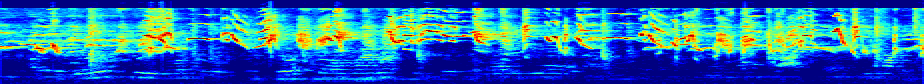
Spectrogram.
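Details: Murai Kampung, the Oriental magpie-robin, wild and visiting a home daily, possibly nesting close by: chattering bursts of high whistles and rasping squawks, quick and jumbled, with a faint low hum beneath.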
